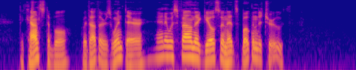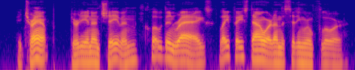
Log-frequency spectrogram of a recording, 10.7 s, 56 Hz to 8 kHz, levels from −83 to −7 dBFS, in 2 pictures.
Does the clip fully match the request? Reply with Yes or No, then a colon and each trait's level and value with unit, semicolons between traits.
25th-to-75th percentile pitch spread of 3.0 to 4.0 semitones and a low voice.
No: average, 5.0 semitones; low, 100 Hz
